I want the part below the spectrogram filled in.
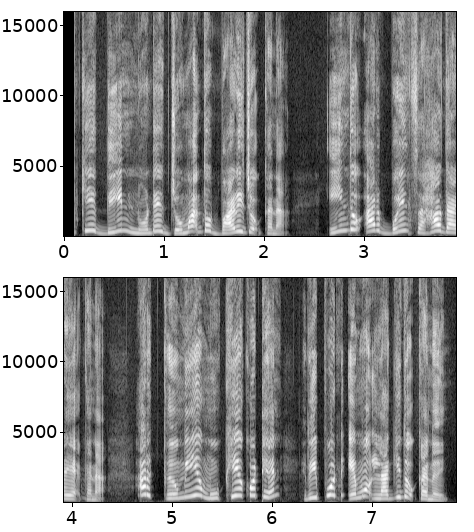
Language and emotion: Santali, angry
